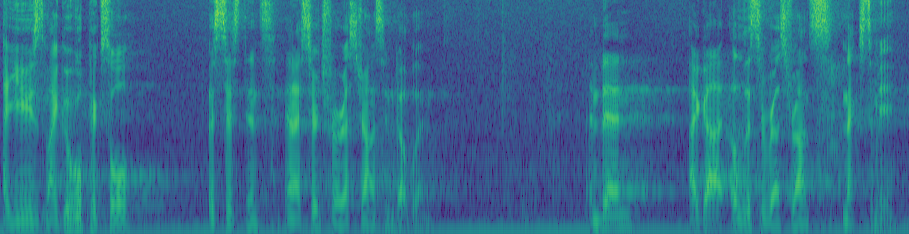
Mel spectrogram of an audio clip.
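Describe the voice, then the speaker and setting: Speaking at a moderate pace with long, frequent pauses, a man with a Californian accent uses a fairly low pitch and ordinary pitch variation over noticeable background noise. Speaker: marketing manager giving a keynote. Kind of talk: conference keynote presentation. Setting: stage with audience.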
